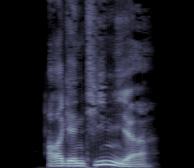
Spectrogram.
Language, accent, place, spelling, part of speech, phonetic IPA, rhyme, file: German, Germany, Berlin, Argentinier, noun, [aʁɡɛnˈtiːni̯ɐ], -iːni̯ɐ, De-Argentinier.ogg
- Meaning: Argentinian (person from Argentina)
